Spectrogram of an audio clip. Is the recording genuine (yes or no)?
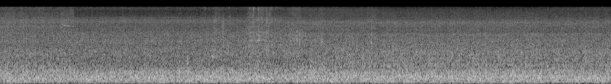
no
